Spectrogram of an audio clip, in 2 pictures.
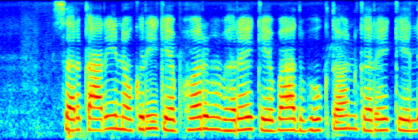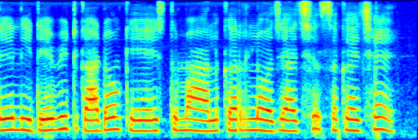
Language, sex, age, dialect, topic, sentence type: Maithili, female, 25-30, Angika, banking, statement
